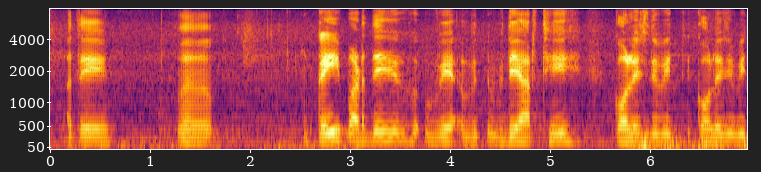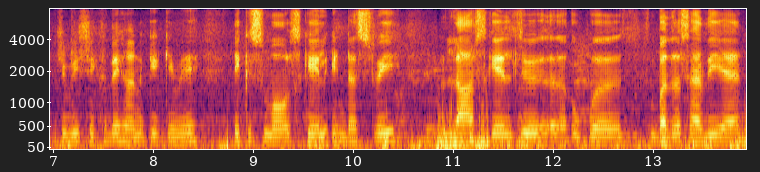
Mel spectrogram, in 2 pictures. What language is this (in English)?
Punjabi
